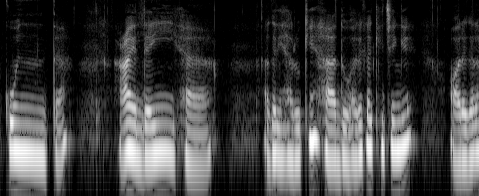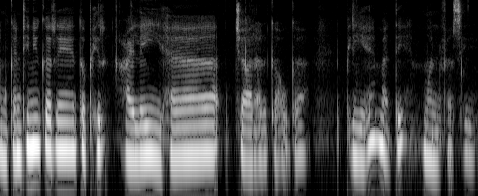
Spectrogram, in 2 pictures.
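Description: Woman talking soft and half whispered, low mellow voice, slow careful recitation lesson, dry close sound. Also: slightly rough, no room sound. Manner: soft, often whispered explanations between slow drawn-out recited words. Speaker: Quran recitation teacher.

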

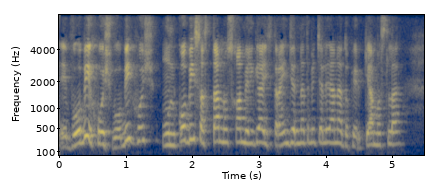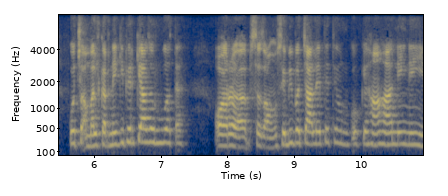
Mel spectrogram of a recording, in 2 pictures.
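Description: A woman's voice: on the high side, darkish tone. A woman giving a religious lecture as a Quran teacher, explaining points through worked examples and rhetorical questions.

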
